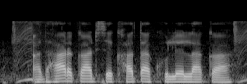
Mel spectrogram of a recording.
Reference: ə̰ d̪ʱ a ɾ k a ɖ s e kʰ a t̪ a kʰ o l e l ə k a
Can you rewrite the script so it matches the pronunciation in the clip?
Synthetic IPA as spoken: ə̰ d̪ʱ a ɾ k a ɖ s e kʰ a t̪ a kʰ u l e l a k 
